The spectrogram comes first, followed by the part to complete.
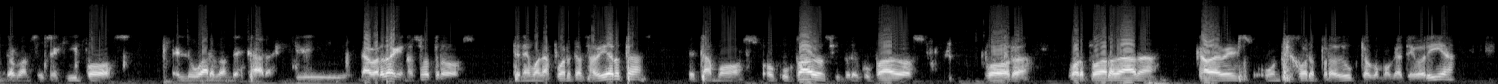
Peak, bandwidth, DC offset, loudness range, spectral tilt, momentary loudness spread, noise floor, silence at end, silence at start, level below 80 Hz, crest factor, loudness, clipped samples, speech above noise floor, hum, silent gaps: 0 dBFS; 15.5 kHz; under 0.1%; 3 LU; -5.5 dB/octave; 15 LU; -34 dBFS; 0.45 s; 0.05 s; -42 dBFS; 12 dB; -12 LUFS; 1%; 23 dB; none; none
